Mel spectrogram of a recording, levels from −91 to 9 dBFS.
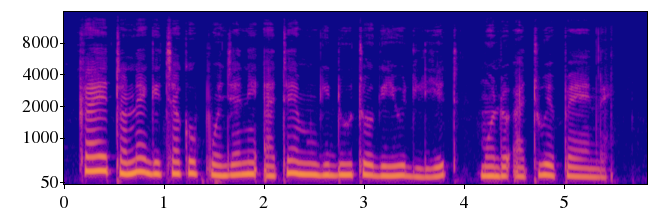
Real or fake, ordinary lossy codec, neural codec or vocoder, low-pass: real; none; none; 14.4 kHz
